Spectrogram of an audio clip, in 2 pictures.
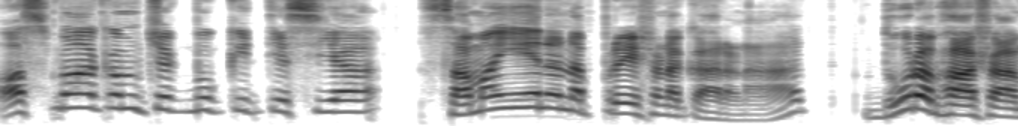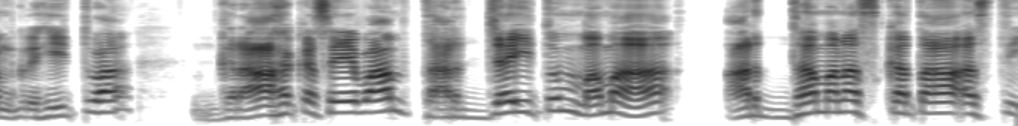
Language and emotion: Sanskrit, angry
